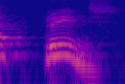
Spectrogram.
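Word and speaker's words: fridge: Budget फिर है फ्रिज। तो आप सबके घर में भी यह फ्रिज है। आज आपको पता चला कि इसको हम साइलेंट क्यों करते हैं? ड क्यों नहीं बोलते?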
